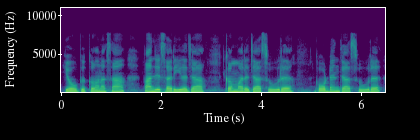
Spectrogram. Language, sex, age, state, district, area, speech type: Sindhi, female, 30-45, Gujarat, Junagadh, urban, spontaneous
